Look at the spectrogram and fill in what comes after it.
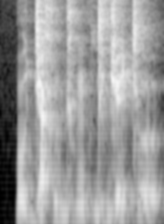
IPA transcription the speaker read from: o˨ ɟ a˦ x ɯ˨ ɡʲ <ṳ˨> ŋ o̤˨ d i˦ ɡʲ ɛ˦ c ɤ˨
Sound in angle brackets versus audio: incorrect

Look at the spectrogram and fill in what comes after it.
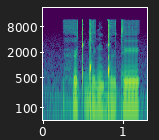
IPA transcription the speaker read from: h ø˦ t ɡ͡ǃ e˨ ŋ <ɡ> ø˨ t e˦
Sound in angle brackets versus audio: incorrect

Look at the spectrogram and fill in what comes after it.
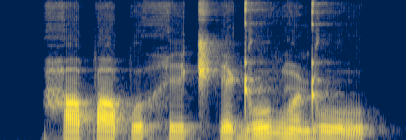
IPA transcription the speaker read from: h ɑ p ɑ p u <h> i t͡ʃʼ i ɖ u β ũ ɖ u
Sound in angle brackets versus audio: correct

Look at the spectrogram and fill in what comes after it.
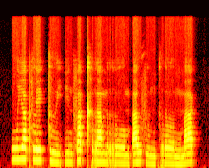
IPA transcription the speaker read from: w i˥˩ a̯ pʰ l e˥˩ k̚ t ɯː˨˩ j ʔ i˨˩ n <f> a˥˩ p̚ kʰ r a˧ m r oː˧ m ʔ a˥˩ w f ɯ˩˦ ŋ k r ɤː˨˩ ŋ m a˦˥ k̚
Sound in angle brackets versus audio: correct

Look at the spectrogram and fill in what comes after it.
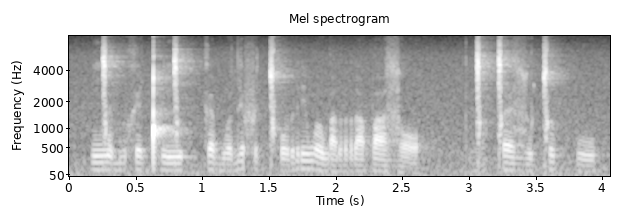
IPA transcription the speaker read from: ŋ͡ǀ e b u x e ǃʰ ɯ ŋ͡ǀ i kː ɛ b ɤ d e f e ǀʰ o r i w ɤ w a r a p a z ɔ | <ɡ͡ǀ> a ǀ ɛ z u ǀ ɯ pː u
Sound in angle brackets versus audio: correct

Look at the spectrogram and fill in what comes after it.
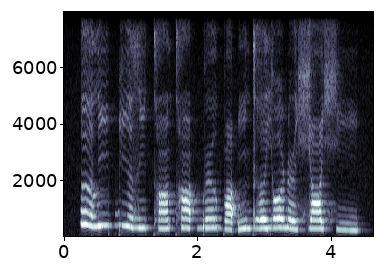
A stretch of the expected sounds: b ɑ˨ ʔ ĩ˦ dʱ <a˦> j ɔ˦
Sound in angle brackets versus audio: incorrect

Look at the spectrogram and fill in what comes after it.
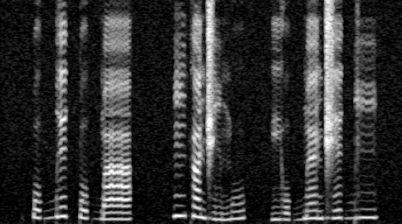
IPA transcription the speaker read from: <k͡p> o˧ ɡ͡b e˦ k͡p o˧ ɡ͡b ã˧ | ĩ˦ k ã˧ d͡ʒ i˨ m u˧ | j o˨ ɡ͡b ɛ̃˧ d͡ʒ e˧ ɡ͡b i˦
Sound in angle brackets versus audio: correct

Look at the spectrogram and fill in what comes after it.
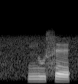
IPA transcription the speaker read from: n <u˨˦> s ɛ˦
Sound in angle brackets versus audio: incorrect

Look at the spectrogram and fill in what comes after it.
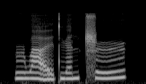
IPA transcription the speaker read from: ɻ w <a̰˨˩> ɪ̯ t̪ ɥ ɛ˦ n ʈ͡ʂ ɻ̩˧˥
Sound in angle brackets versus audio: correct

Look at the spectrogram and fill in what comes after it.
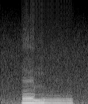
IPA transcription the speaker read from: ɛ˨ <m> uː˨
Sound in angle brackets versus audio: correct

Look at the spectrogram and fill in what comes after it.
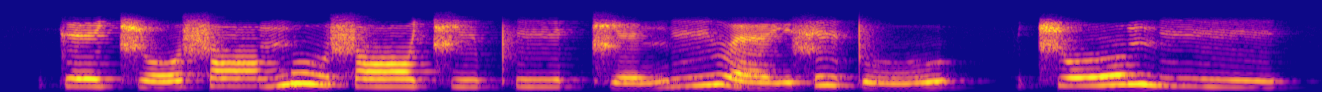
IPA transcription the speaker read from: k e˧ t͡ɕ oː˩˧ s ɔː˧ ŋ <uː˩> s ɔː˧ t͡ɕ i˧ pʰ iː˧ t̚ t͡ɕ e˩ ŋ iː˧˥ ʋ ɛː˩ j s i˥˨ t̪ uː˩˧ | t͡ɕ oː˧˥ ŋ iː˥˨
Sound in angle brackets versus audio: incorrect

